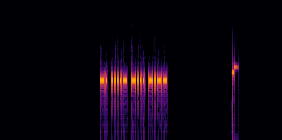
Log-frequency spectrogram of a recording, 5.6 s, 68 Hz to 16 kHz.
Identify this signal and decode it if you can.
Morse code, heard as a keyed tone, about 42 wpm, 700 Hz. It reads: N4BY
